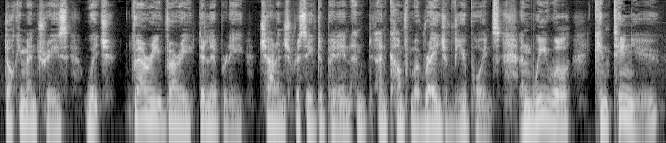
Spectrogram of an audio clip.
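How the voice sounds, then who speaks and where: A man speaking formally as a radio executive, with measured and deliberate, earnest phrasing. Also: medium pitch, breathy edge, dry recording. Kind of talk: formal spoken statement.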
